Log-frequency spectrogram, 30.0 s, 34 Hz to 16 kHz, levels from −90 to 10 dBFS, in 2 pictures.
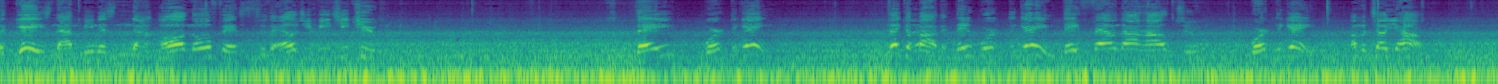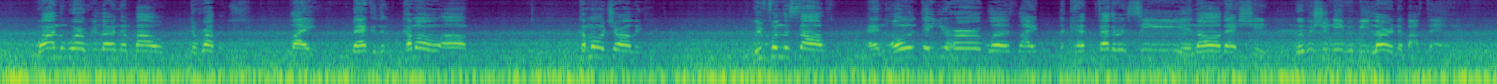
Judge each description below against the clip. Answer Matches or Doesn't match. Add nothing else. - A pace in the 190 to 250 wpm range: Doesn't match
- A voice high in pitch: Matches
